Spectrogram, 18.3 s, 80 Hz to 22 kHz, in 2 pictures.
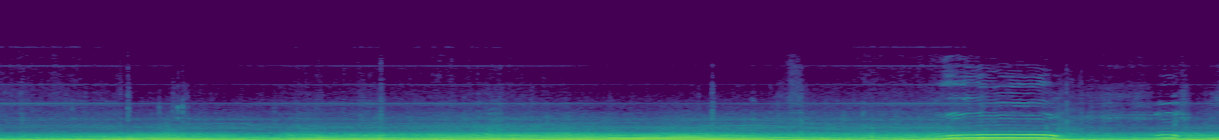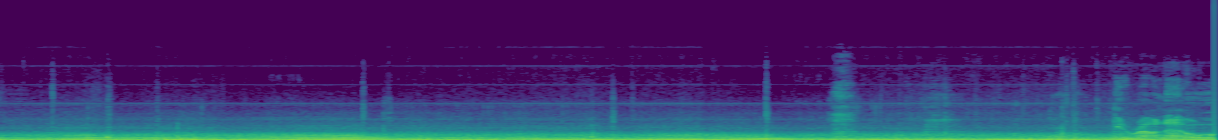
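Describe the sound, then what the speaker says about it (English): A new Mini GP3 hot hatch laps a race track on a track day, its engine loud and close from inside the cabin, pitch climbing and dropping through gear changes and revs, with a voice speaking at times. "this is the first lap of the track day"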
